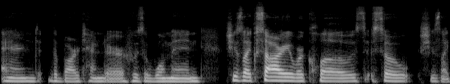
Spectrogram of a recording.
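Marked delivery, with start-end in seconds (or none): none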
